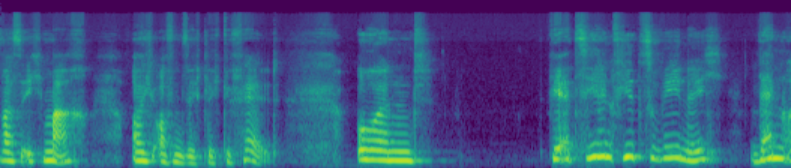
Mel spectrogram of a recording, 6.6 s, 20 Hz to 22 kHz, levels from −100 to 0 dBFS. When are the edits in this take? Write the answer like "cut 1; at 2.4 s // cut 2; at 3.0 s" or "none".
cut 1; at 5.1 s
